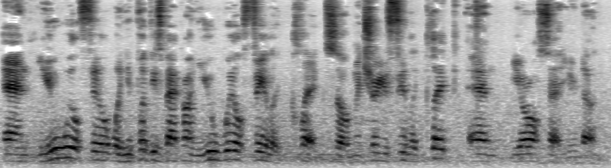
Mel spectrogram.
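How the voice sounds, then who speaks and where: This man speaks at a normal speed in a mid-range voice. He's a motorcycle vlogger, probably in his thirties, hosting a relaxed how-to video from a small garage as he works, and the recording carries obvious workshop ambience.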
